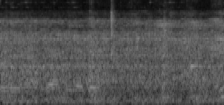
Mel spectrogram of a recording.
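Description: Awam Express passenger train running, heard from inside a coach: a steady rumble of the wheels on the track, with people's voices over it.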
